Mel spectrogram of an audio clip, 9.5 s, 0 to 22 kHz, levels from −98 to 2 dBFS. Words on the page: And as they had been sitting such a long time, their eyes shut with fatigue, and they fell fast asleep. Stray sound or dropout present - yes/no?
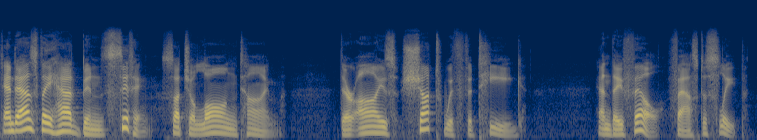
no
